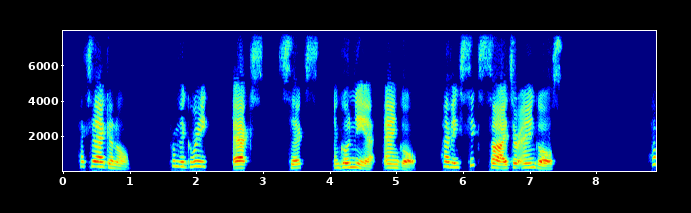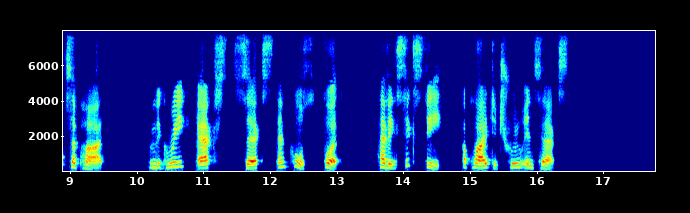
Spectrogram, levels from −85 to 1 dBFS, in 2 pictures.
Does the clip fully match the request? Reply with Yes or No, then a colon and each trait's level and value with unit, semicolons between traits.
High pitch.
Yes: high, 240 Hz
